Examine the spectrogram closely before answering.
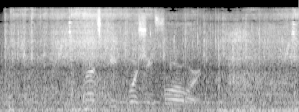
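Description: Energy weapons fire in quick bursts.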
